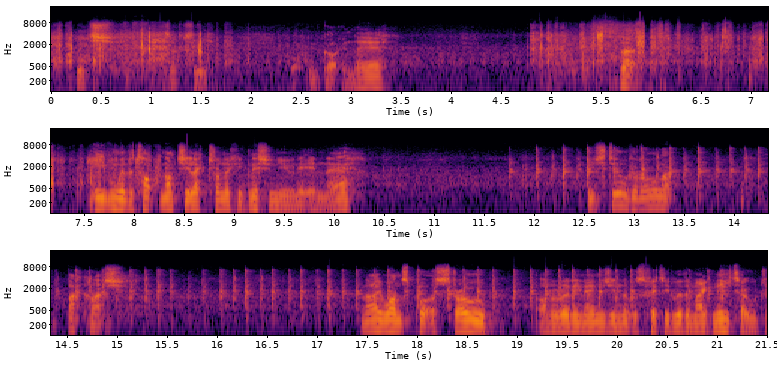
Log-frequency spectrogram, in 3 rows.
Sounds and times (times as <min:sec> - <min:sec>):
Speech: 0:00.2 - 0:01.6, 0:02.4 - 0:03.5, 0:05.7 - 0:05.9, 0:07.6 - 0:10.3, 0:12.6 - 0:13.4, 0:14.5 - 0:15.2, 0:17.4 - 0:21.5.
